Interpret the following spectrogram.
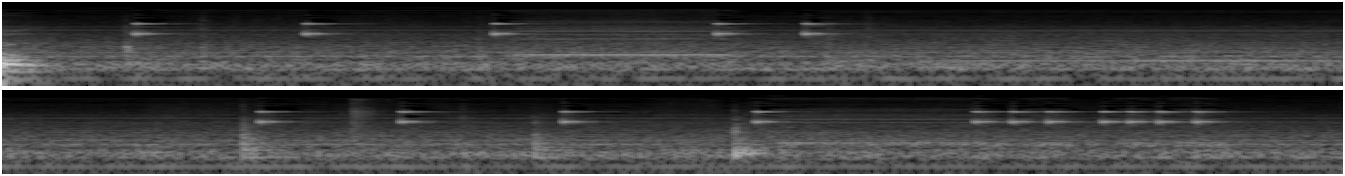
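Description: Short electronic key beeps from a DVR, one per button press, as the PTZ camera is tilted up and down from its control menu. They come singly and irregularly at first, then in a quick run of about seven near the end.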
